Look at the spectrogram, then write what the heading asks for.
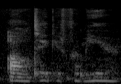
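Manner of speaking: soft secretive whisper; hushed mock whisper. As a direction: breathe it like a sly aside. Yellow Pearl takes over the call.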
